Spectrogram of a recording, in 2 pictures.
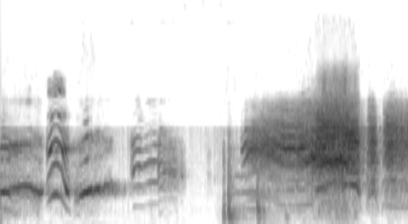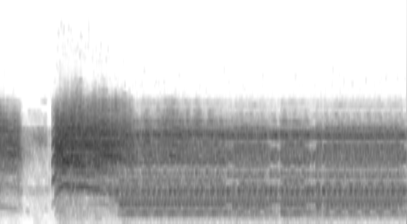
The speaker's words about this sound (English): Scream? Yes, I was in bed when it came. Positively ghastly, too. Seemed to come from Uncle Andrew's study.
